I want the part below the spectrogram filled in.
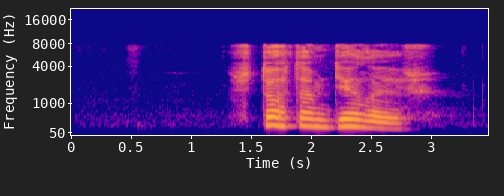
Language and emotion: Russian, angry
